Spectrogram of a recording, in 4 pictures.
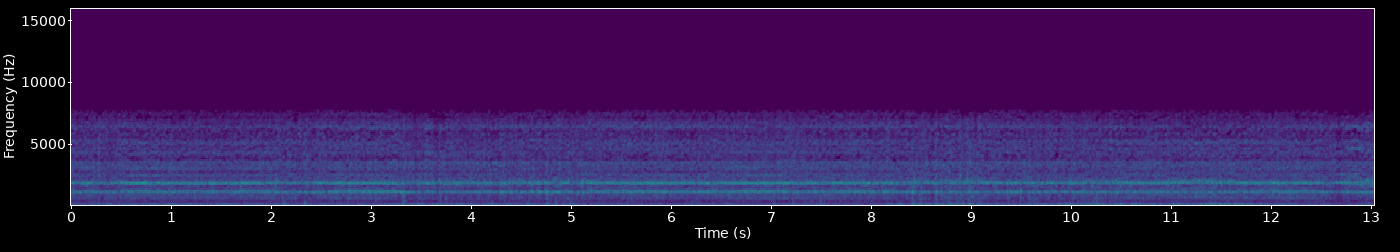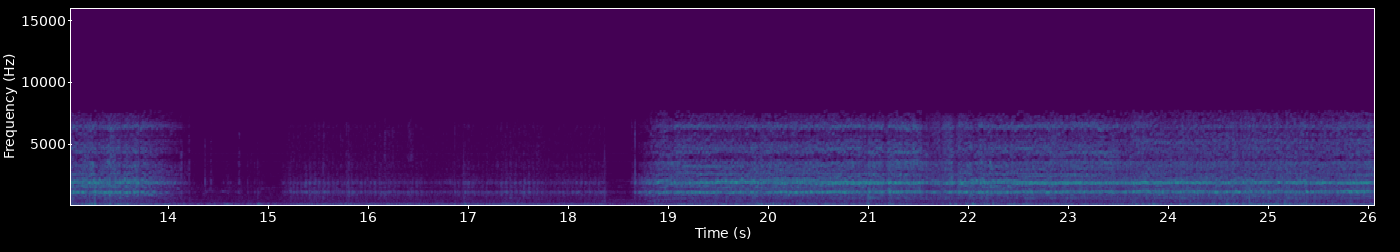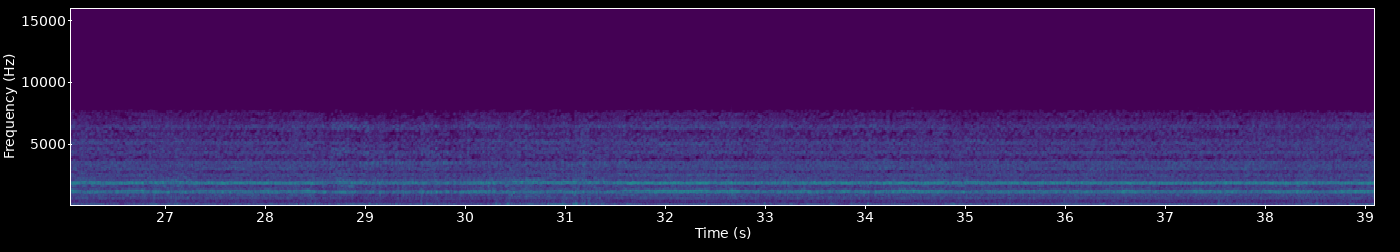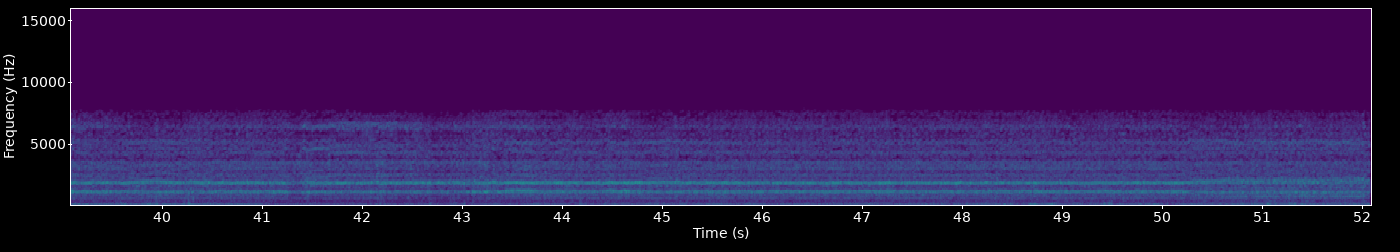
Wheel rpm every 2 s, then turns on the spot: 160, 160, 160, 160, 160, 160, 150, 20, 20, 80, 160, 160, 160, 160, 160, 160, 160, 160, 160, 160, 160, 160, 160, 160, 160, 160.
14-18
